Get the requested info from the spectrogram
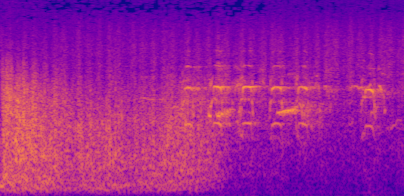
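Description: Film soundtrack effects: a loud burst of noise that fades over about two and a half seconds, followed about two seconds in by a run of short, high electronic beeps at a few stepped pitches.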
